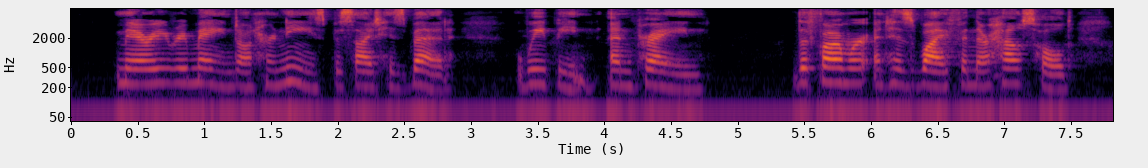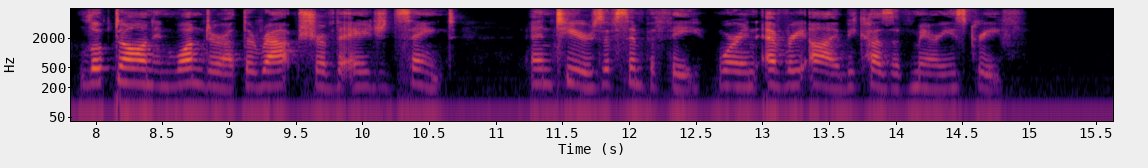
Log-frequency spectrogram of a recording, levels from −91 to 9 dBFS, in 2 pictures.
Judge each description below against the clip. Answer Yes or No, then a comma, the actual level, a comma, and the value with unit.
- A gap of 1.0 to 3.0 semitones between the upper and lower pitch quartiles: Yes, narrow, 2.4 semitones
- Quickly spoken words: No, average, 160 wpm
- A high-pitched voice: Yes, high, 225 Hz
